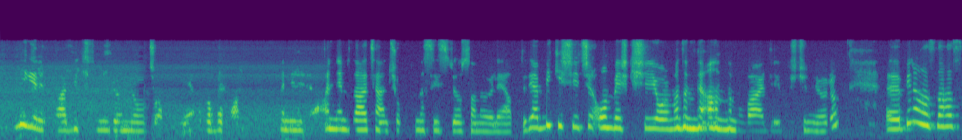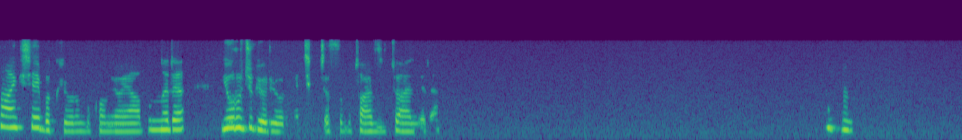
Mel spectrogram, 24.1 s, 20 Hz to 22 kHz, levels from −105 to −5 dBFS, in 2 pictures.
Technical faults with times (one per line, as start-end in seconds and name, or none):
0.00-1.52 speech suppressed in double talk
0.04-3.62 other side's voice leaking through
1.74-1.81 burst of packet loss
1.91-3.06 speech suppressed in double talk
3.49-4.07 speech suppressed in double talk
4.00-4.04 other side's voice leaking through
